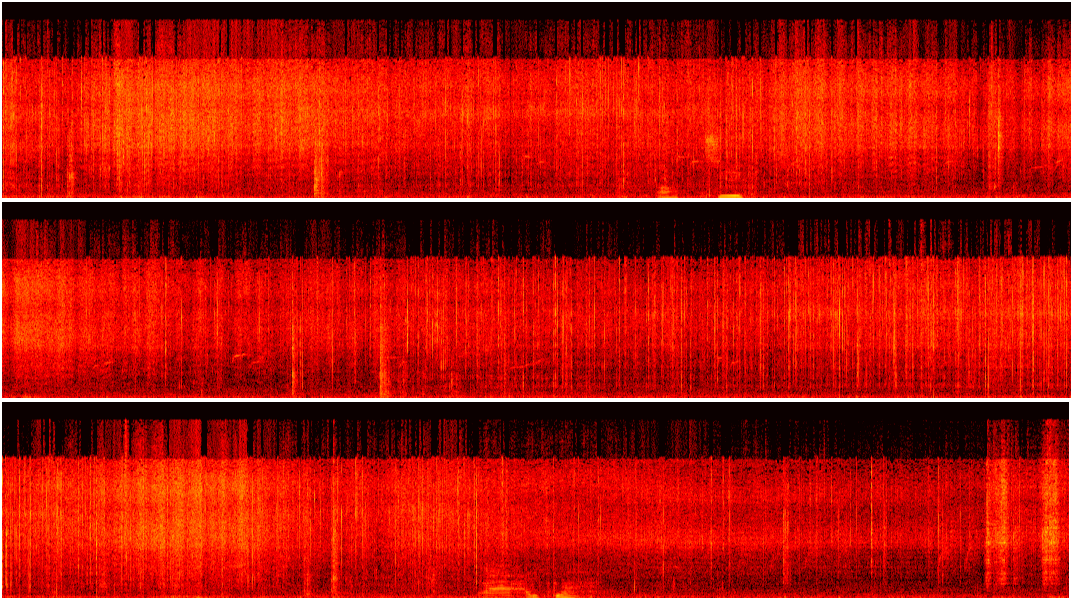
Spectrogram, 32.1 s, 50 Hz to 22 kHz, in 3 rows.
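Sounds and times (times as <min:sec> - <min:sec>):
meat sizzling on charcoal grill: 0:00.0 - 0:32.0.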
